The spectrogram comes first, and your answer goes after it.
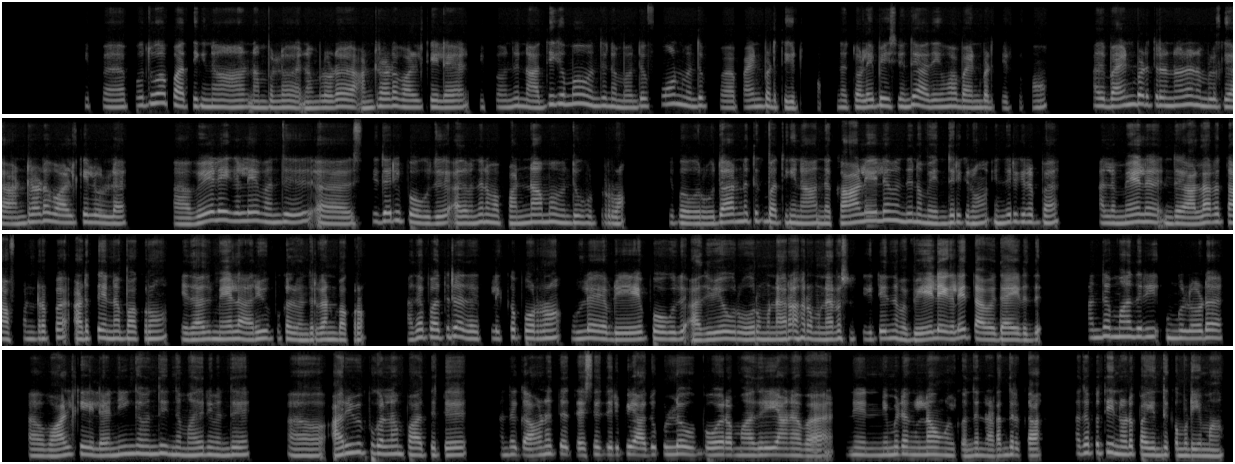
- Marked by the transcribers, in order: other background noise
- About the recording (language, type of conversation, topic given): Tamil, podcast, கைபேசி அறிவிப்புகள் நமது கவனத்தைச் சிதறவைக்கிறதா?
